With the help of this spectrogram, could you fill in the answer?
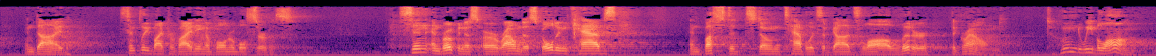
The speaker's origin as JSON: {"language": "English", "region": "Kansas", "country": "United States", "tie": "born or raised there", "said": "I grew up in Kansas, very near to the place in Olathe"}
